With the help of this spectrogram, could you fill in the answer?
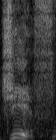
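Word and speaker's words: GIF: It's pronounced Jif, like the peanut butter.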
